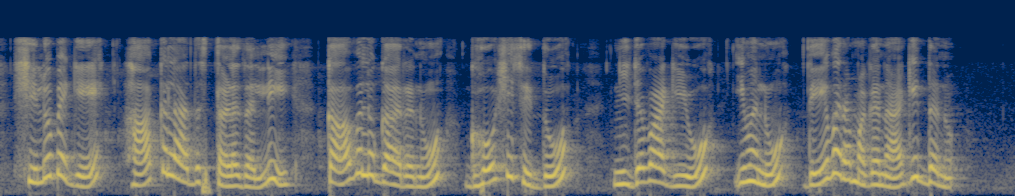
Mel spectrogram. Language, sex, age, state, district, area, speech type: Kannada, female, 30-45, Karnataka, Chikkaballapur, urban, read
